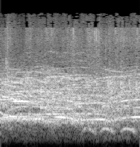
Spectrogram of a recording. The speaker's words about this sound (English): So here, normally we would close this down because you came here to network, but let me hear by a round of applause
